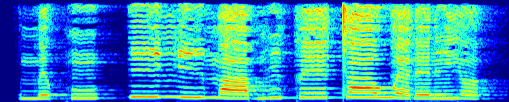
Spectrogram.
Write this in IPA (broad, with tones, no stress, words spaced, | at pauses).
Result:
me˨kʷũ˧ | iː˦ɲiː˧maː˨bĩ˦˨ peː˦taː˦ wɛ˨ɾe˧ɾĩ˧jə˨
